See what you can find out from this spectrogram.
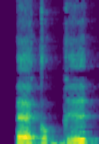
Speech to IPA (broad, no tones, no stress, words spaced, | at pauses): ɛɡɾoɡ bɪ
